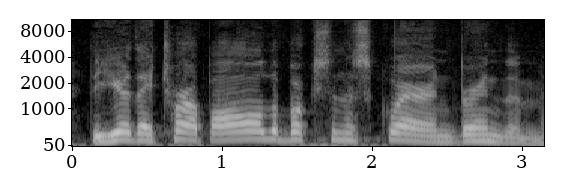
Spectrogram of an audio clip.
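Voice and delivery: usual speaking voice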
